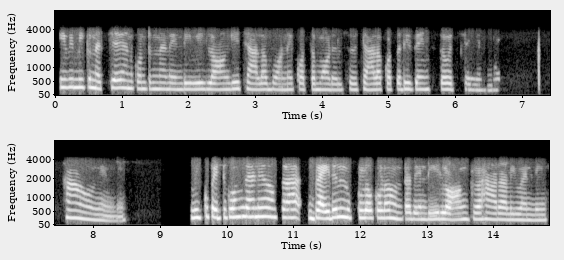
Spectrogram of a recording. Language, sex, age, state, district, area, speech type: Telugu, female, 30-45, Andhra Pradesh, West Godavari, rural, conversation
